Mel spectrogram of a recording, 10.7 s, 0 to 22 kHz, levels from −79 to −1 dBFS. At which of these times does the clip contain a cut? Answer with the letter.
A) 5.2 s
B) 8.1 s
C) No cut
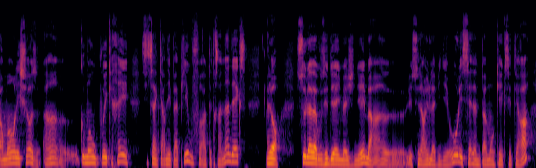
A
